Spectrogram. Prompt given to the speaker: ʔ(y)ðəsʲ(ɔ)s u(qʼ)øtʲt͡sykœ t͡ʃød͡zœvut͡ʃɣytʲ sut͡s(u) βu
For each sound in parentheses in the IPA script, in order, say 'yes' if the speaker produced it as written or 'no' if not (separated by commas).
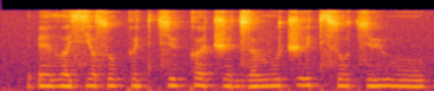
no, yes, no, no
